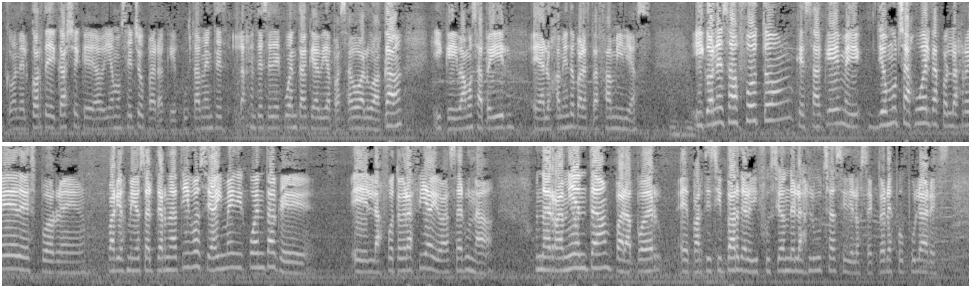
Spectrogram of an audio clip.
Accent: Paris, Île-de-France, France; De París.

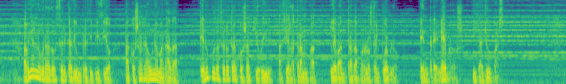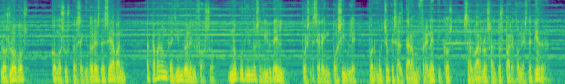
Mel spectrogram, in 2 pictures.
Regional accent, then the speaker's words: Basque Country, Spain; Y yo soy de Álava

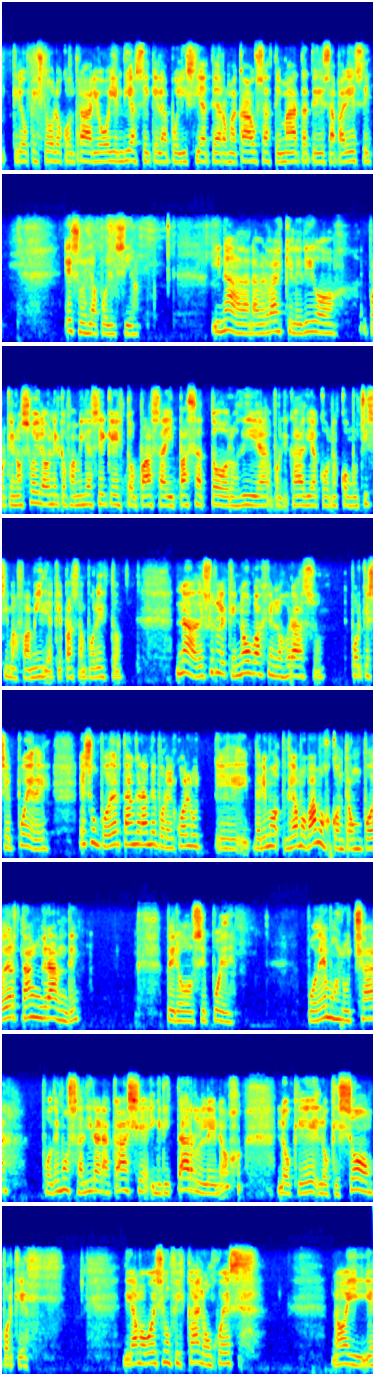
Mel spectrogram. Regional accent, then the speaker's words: Monte Chingolo, Buenos Aires Province, Argentina; Yo soy de Monte Chingolo.

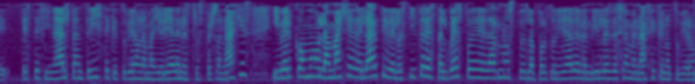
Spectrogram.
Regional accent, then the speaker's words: Ecuador; Para mí ha sido también como interesante como ecuatoriana volver a rever biografías

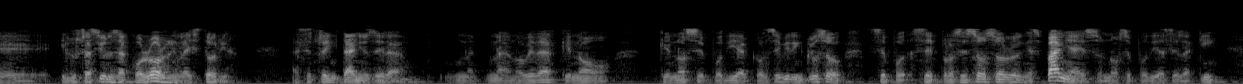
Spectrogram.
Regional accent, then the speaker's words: Ecuador; nosotros tenemos que sentarnos como ecuatorianos

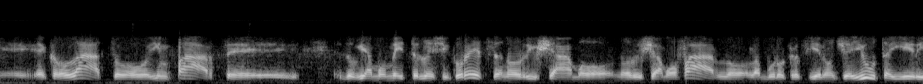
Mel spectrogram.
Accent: Concordia, Emilia-Romagna, Italy; Io sono originario di Concordia, i miei suoceri di Mirandola, e vado avanti e indietro tra questi due paesi. La mia attività è a Modena, grazie a Dio, come la mia casa personale

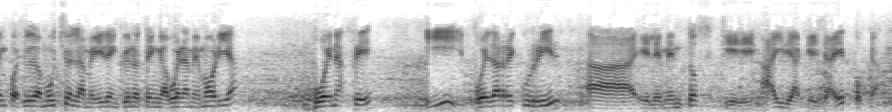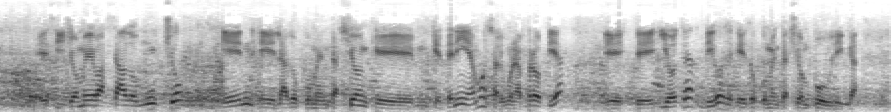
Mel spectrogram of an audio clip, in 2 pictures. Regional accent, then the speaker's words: Mercedes, Buenos Aires Province, Argentina; Lo hice en mi pueblo, en Mercedes

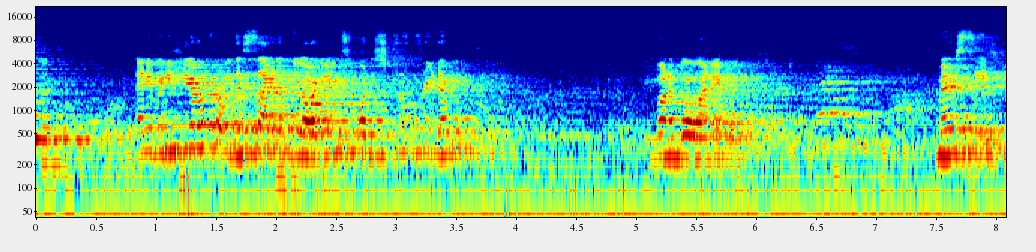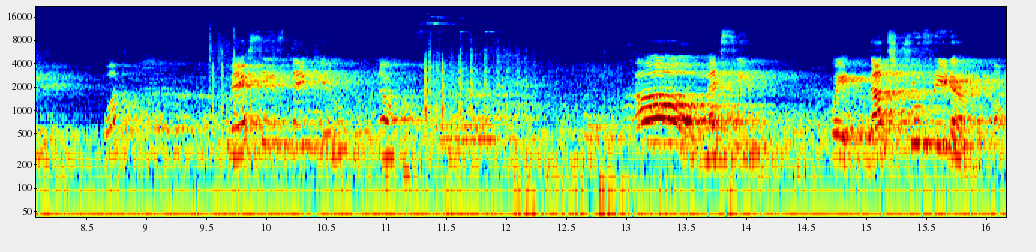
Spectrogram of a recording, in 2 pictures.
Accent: India; now in Netherlands; I'm so Dutch that I've actually started to use Kopzegels. And of course, I'm millennial and I'm Indian

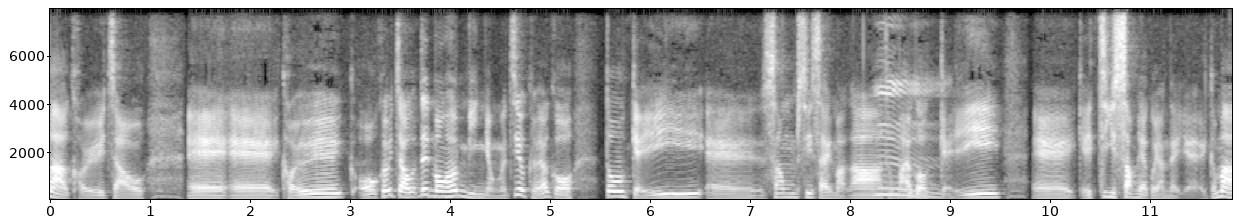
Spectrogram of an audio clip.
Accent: China; 细个喺大陆嗰啲山区嘅厕所就系咁样啦

